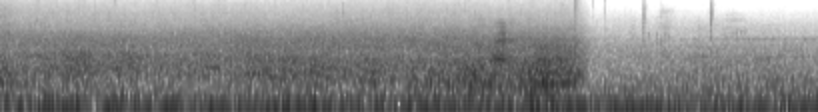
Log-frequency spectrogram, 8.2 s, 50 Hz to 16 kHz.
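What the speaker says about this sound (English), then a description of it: "Does it have to storm every 2 fucking seconds?" A heavy, steady wash of rain roars through a stormy alien planet in No Man's Sky, broadband and close, with a rumble of thunder that cuts off abruptly into quieter rainfall.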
